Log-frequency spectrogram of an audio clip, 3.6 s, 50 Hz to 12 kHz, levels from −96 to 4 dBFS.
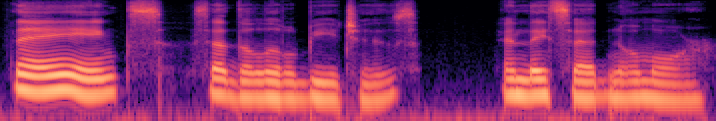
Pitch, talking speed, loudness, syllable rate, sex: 160 Hz, 170 wpm, -17 LUFS, 4.0 syllables/s, female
